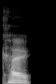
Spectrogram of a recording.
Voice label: "koe4" Yue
